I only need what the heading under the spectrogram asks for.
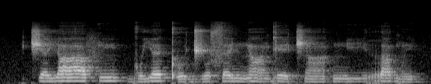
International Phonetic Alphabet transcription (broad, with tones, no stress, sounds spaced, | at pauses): t͡ʃ ɛ˨ j aː˦ f ĩ˦ | ɡ ʊ˨ j ɛ˦ kʼ ʊ˨ d͡ʒ ʊ˨ s ɛ˦ ɲ ã˦ ɡ e˦˨ t͡ʃ ã˦ | ɲ iː˨ r a˦ ɡʷ ĩ˨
